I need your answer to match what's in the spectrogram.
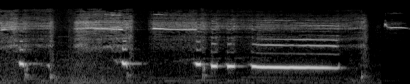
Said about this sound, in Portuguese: Então, chegou ao pé da cama e, como queria subir e não podia porque a cama era alta, pôs-se outra vez a ganir.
